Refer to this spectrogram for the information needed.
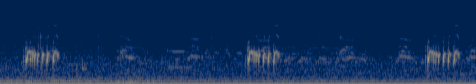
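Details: Three evenly spaced phrases from a local zebra dove luring a rival: each is a fast, bubbling string of about five coos, about four seconds apart, with faint softer notes between them and steady low hum.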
